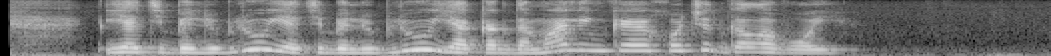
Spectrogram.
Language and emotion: Russian, positive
